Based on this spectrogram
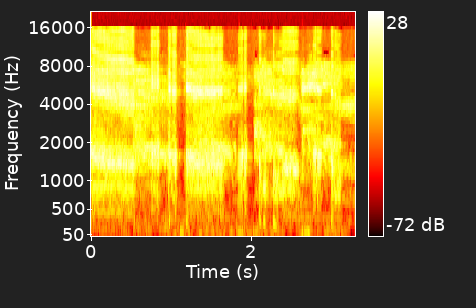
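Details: Rice-field white-breasted waterhen drawn in by luring: continuous harsh, strident calling with rich harmonics, rising and falling in loudness, a few short gaps between bursts.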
